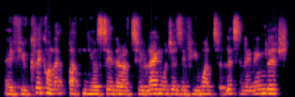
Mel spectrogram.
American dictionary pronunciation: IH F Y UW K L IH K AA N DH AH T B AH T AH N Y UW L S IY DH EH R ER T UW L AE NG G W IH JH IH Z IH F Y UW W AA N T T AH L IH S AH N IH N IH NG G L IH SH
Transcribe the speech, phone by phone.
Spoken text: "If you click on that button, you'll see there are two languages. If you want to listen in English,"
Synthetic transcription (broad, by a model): IH F Y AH K L IH K N DH AH T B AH T N Y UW L S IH DH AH R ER T UW L AE NG G W IH JH IH Z IH F Y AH W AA N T T AH L IH S AH N IH N IH NG G L IH SH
